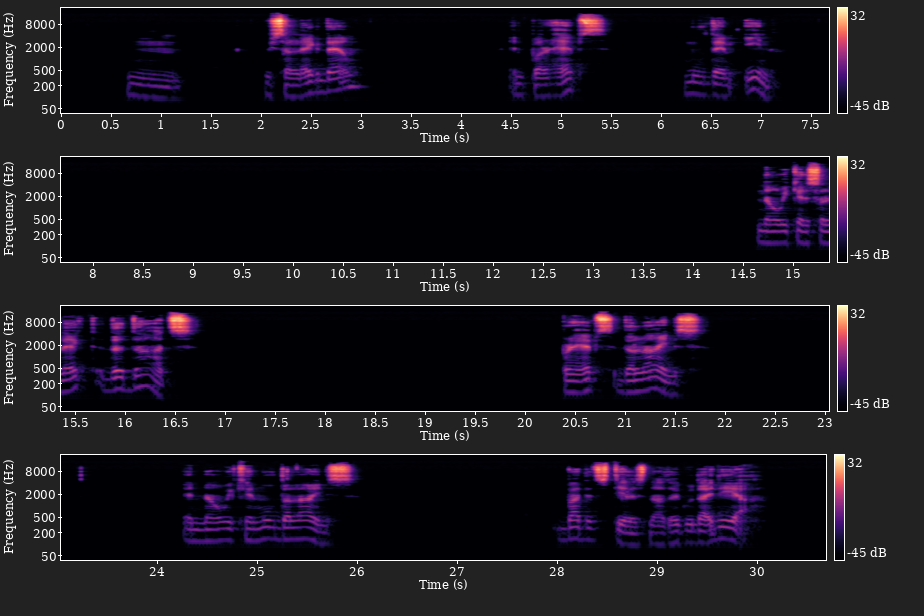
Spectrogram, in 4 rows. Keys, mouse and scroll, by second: 0.4 c, 6.2 g, 10.7 Escape, 12.0 a, 14.2-18.5 drag, 15.4-17.4 right drag, 17.5 ctrl+z, 18.2 right click, 19.0-20.7 drag, 20.9-22.8 drag, 22.2 middle click, 22.2 right click, 22.8-24.3 middle drag, 24.3-25.4 right drag, 24.8 click, 25.4-26.7 middle drag, 28.0 ctrl+z, 29.4 click.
